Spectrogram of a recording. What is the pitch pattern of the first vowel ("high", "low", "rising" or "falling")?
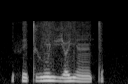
low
